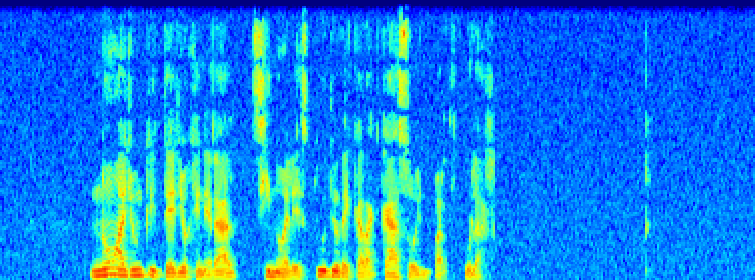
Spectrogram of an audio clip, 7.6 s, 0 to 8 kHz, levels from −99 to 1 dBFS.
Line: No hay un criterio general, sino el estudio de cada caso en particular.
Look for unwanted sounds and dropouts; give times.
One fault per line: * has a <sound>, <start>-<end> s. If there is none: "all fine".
all fine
